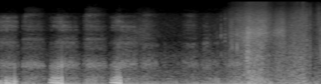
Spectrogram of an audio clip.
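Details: Pet cat purring, three deep rumbling pulses in the first second and a half, then the purr fades into a soft hiss and faint rustling.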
